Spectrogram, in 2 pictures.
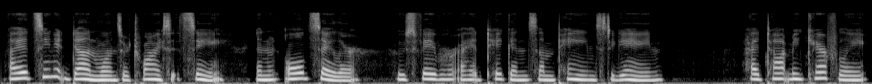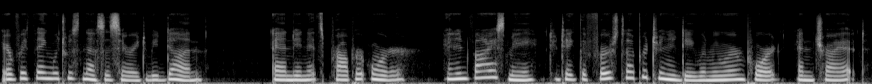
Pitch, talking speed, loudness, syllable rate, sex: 225 Hz, 190 wpm, -15 LUFS, 5.3 syllables/s, female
